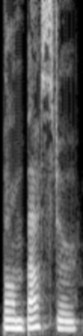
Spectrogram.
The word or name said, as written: bombaster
